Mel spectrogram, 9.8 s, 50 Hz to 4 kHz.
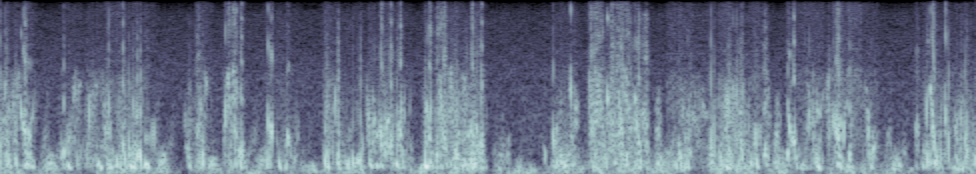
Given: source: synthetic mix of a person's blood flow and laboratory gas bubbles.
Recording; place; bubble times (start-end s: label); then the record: Doppler ultrasound of blood flow; precordium
0.00-0.40 s: bubbles
0.58-1.58 s: bubbles
1.83-2.14 s: bubbles
2.22-3.00 s: bubbles
3.21-4.11 s: bubbles
4.21-4.88 s: bubbles
5.42-6.52 s: bubbles
6.66-7.72 s: bubbles
7.83-8.78 s: bubbles
9.14-9.77 s: bubbles
From the record:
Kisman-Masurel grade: 444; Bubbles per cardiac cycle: continuous sound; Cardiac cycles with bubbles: 100%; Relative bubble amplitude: maximal (0.775 to 0.999); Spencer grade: 4 (maximum detectable bubble signal sounding continuously throughout systole and diastole of every cardiac period, and overriding the amplitude of the normal cardiac signals); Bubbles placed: only in the low amplitude regions of the cardiac cycle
